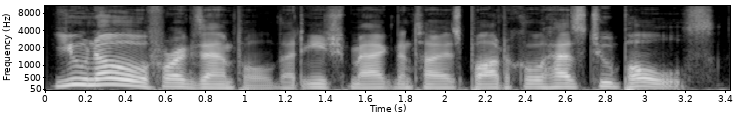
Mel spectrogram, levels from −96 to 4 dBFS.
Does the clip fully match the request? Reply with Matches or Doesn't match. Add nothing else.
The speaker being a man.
Matches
